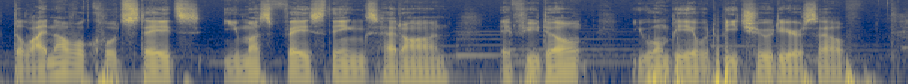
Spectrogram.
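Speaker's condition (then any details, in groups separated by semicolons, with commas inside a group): No condition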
